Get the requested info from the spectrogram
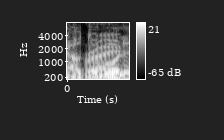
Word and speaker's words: autogol: Autogol is how you say it in Spanish, but an own goal in English.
